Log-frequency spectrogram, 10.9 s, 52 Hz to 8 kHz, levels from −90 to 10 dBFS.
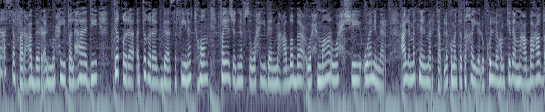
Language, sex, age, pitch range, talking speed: Arabic, female, 20-39, 195-235 Hz, 130 wpm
